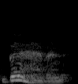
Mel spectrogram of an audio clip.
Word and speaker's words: Ardnahoe: Ardnahoe, not Bunny Heaven. And Ardnahoe tends to go against the grain of the land, tending to be not smoky and peaty generally.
